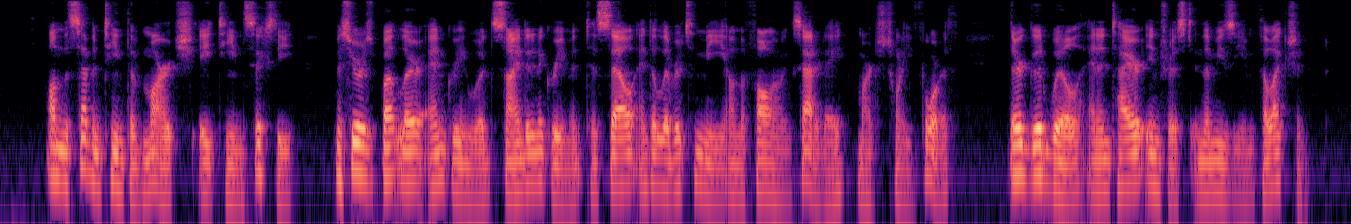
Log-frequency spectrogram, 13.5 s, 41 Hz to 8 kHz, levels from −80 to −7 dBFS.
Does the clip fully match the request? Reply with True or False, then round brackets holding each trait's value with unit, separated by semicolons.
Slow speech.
False (155 wpm)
